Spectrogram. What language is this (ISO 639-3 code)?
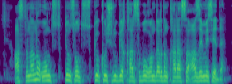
kaz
